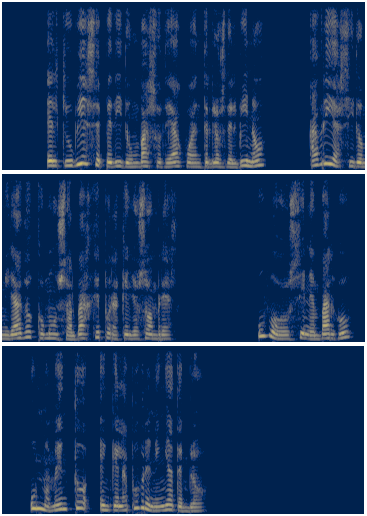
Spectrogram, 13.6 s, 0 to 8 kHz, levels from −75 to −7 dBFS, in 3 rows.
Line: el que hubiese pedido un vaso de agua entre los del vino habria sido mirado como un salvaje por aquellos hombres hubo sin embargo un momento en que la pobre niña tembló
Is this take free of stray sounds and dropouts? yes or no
yes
